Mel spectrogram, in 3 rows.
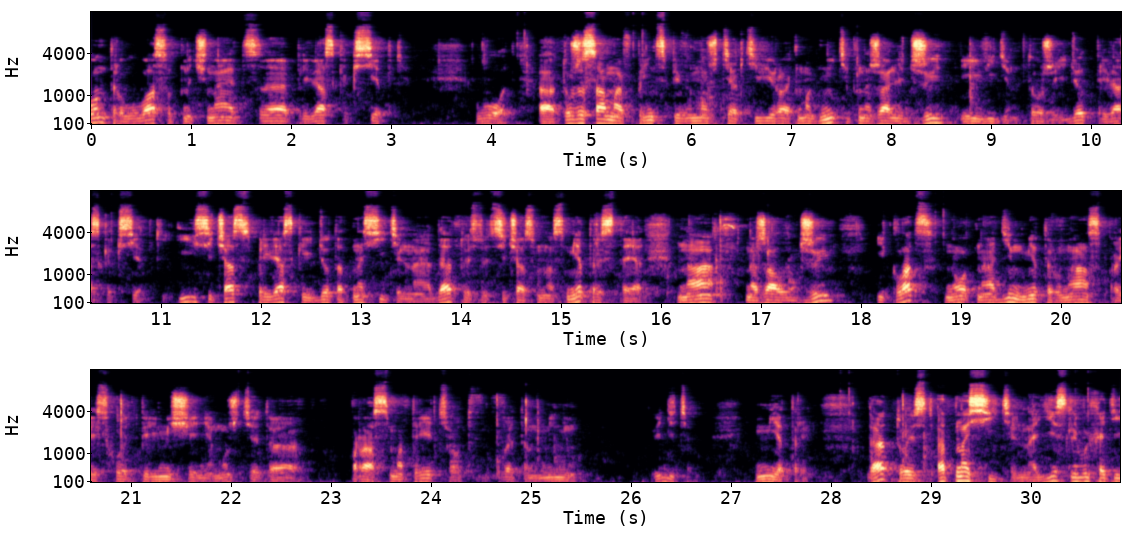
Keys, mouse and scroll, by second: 7.5 g, 17.0 g, 20.9 n, 25.0 g, 30.5-30.8 drag.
